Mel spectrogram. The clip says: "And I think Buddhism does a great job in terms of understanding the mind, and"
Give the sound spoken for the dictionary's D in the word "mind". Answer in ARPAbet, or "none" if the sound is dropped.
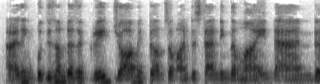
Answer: D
